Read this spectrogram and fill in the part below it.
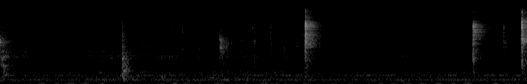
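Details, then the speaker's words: Honda ST50 small motorcycle: sharp dry clicks at uneven intervals as an auto-reset fuse keeps tripping from a short circuit; still trips after disconnecting rectifier and brake light switch wires. "and it still shuts out um so i'll reconnect the brake light switch"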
